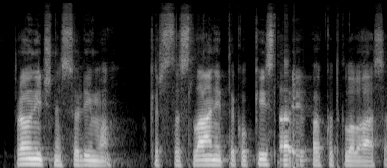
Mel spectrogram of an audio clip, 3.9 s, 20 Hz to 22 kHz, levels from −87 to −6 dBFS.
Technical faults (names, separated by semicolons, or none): repeated packet loss (robotic sound)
